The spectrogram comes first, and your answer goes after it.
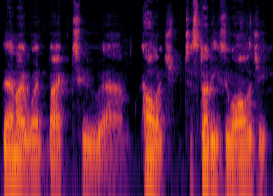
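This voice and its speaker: A man in his fifties with an Irish accent, talking in a relaxed, unhurried way as a podcast guest. He is reflective, often pausing and restarting his sentences as he recalls his memories. His voice sits at an average pitch for a man. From Ireland. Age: 50s. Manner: reflective, with frequent restarts and pauses. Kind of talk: relaxed conversational storytelling.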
